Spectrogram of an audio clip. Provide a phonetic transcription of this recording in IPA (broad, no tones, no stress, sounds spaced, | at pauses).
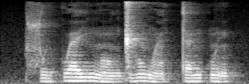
sʷ i kʷ ɛː j ŋ õ ŋ ɡ͡ǁ õ ɡʷ ɛ̃ tː ɛ ŋ kʷ ĩ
